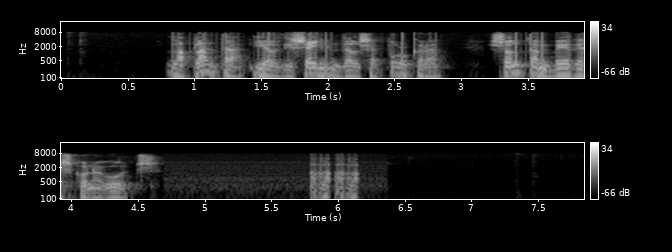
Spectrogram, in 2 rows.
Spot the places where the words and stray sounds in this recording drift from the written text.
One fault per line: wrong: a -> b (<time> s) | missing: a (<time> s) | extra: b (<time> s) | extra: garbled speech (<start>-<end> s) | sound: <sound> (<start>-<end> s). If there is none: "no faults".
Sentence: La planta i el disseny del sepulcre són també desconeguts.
sound: laugh (5.8-6.2 s)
